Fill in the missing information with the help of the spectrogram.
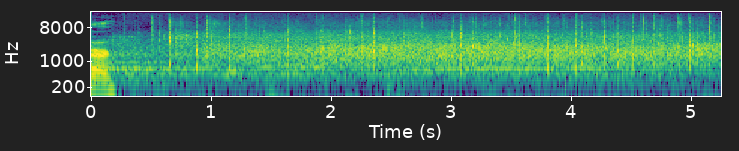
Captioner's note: audience applaud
